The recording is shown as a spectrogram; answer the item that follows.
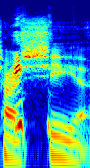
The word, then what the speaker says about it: Tarshia: So it's Tarshia.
